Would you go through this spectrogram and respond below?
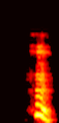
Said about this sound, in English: I swear, I can't stop yawning.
